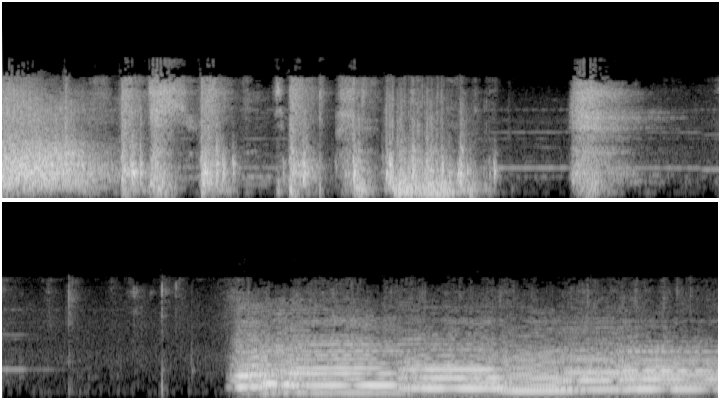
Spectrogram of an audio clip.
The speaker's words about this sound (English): I knew the sound of the gunshot would bring the others back to the cabin.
